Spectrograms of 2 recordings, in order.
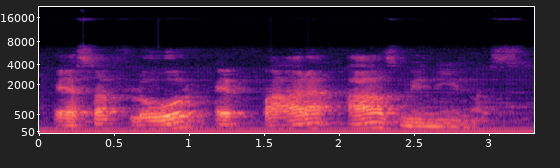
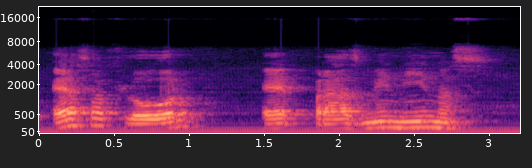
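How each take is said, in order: First: The preposition and article are said as separate words. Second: The preposition and article merge into one short syllable. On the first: "Em vez de falar" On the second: "Pra mais as, pras"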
